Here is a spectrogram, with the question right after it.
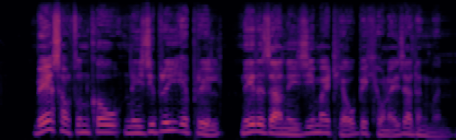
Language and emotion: Bodo, neutral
